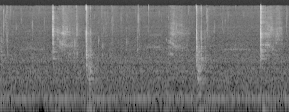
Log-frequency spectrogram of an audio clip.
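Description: Metal spatula stirring a soupy stew in a steel wok, scraping and knocking against the pan four times, over a steady low hum.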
